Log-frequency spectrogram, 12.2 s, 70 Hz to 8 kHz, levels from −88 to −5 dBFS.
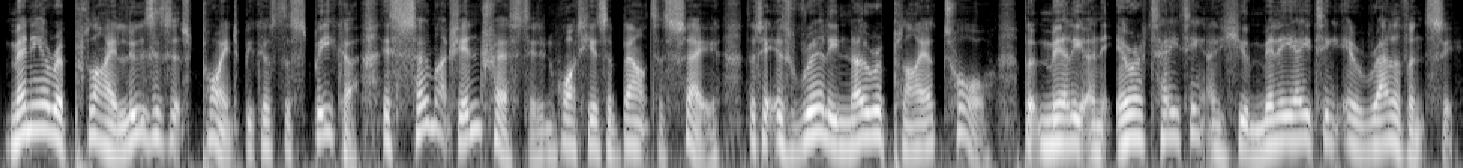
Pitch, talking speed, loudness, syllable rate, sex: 135 Hz, 170 wpm, -19 LUFS, 5.2 syllables/s, male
